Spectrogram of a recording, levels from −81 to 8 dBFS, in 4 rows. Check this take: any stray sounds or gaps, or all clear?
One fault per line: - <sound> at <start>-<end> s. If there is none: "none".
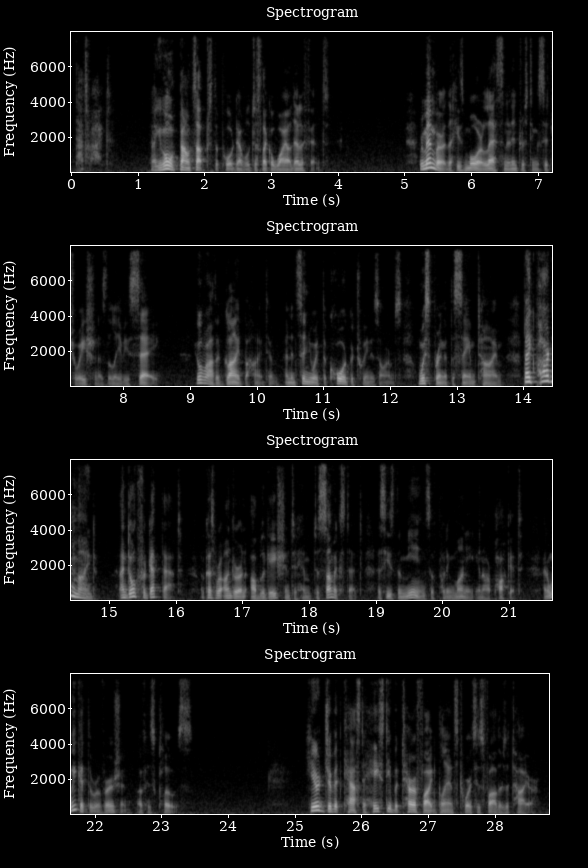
none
